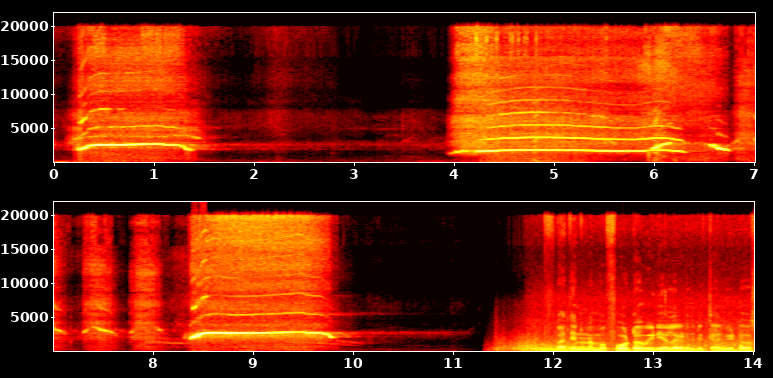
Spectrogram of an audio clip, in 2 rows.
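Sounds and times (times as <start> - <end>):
person whistling: 0.0 - 1.8, 4.0 - 10.2.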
